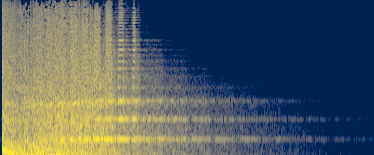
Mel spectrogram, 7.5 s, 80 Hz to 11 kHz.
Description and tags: TGN Bang Bass FX01
Synthesized sound processed using a chain of effects.
synth, bass, destruction, bang, distortion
